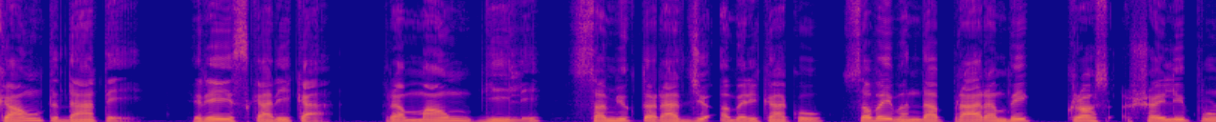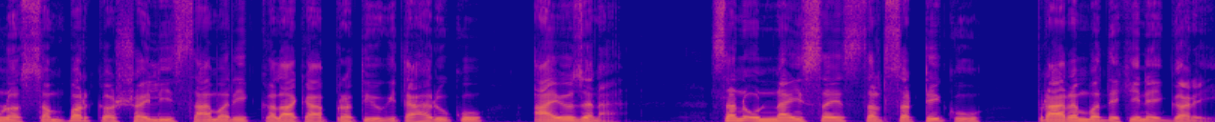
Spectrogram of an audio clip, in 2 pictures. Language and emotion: Nepali, neutral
